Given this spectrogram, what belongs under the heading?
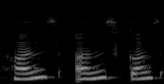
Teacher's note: अनुस्वार जो होता है वो हमारा नाक से बोला जाता है।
